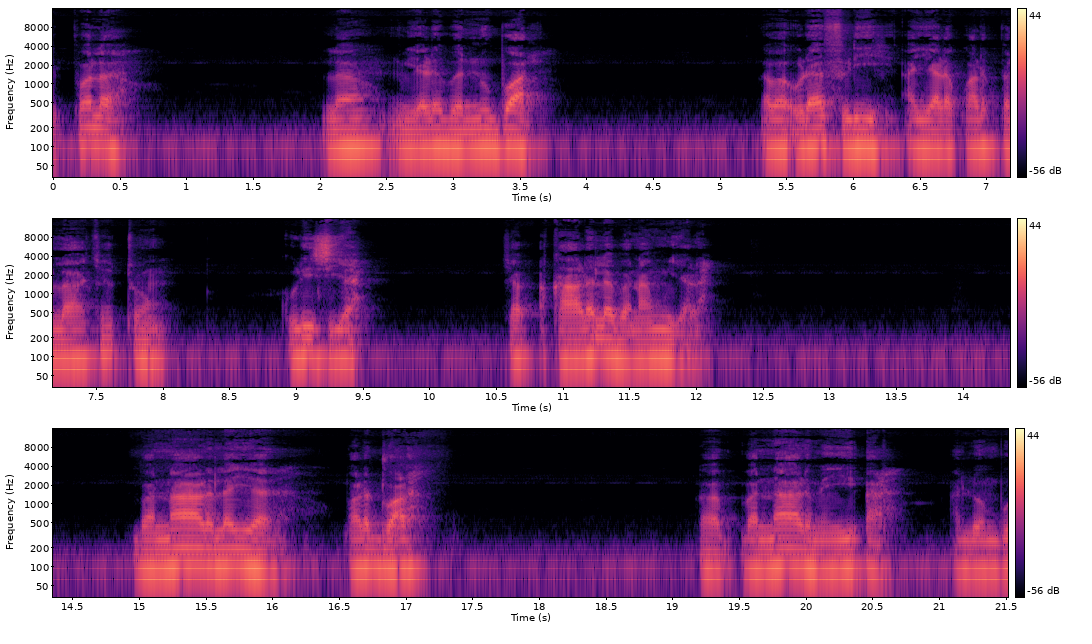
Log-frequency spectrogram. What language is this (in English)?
Southern Dagaare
